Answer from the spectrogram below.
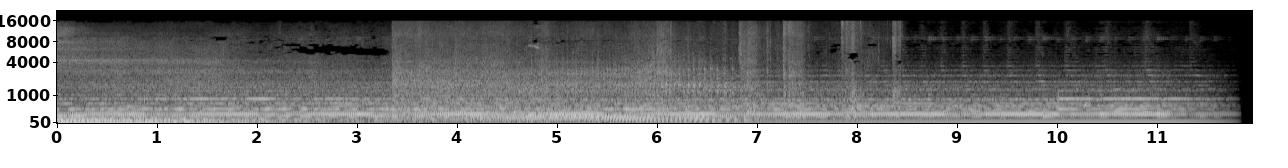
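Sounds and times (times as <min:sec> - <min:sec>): organ-like background music: 0:00.0 - 0:11.9
snowmobile engine idling: 0:03.4 - 0:08.5.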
